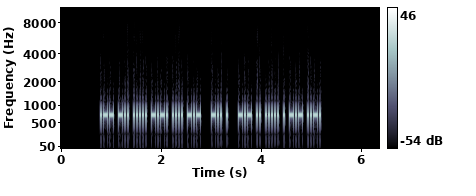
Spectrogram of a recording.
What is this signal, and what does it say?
Morse code, heard as a keyed tone, about 40 wpm, 700 Hz. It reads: WD5CHK DE KI5EKF
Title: USA Callsign DE Callsign 40wpm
